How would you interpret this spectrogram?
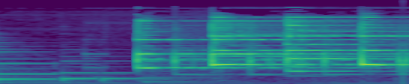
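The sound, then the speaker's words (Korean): A melodic ringtone of an incoming phone call plays on its own, a stepped sequence of clear electronic tones that climbs from a low start to bright, chiming notes repeating in a steady rhythm, loud. “엄마, 아 일할 때 전화하지 말라고 그랬잖아. 왜 이렇게 전화를 해?”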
